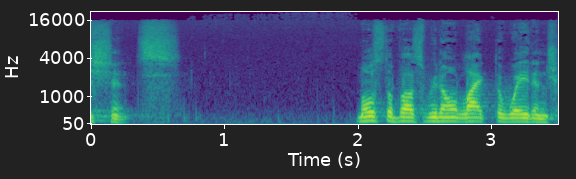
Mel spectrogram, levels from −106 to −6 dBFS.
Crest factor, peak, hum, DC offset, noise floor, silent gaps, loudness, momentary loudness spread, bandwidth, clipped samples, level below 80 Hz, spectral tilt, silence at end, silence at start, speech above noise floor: 18 dB; -6 dBFS; none; under 0.1%; -64 dBFS; none; -23 LUFS; 14 LU; 17 kHz; under 0.1%; -64 dBFS; -6 dB/octave; 0 s; 0 s; 42 dB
